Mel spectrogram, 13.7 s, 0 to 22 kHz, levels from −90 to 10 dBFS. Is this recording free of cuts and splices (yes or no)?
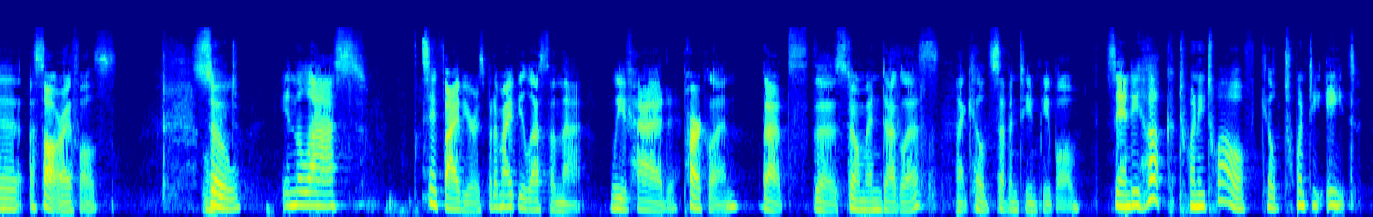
no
